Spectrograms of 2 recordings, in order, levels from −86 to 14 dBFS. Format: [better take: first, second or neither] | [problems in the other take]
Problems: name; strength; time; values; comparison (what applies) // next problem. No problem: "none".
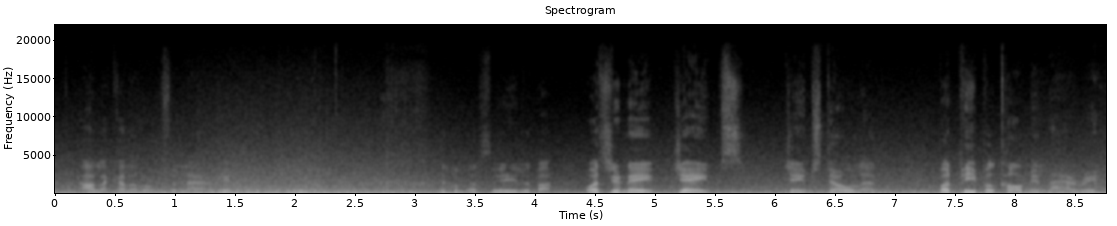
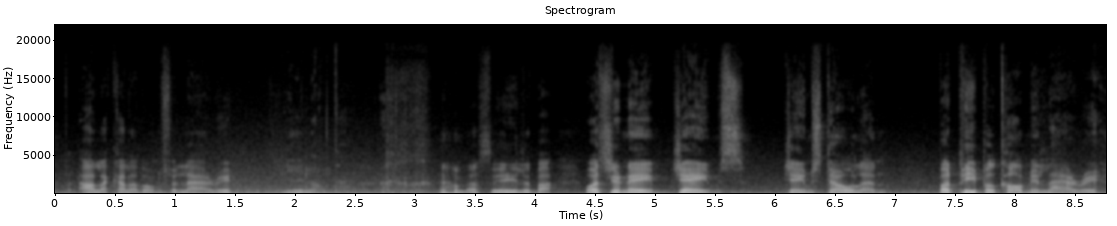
second | wind noise on the microphone; heavy; 8 dB below the speech; occasional gusts in the second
